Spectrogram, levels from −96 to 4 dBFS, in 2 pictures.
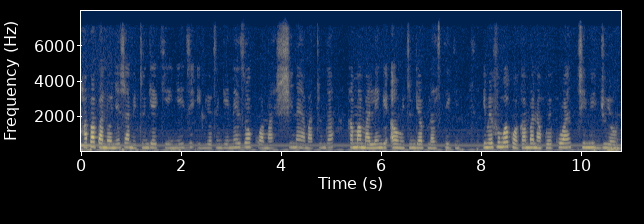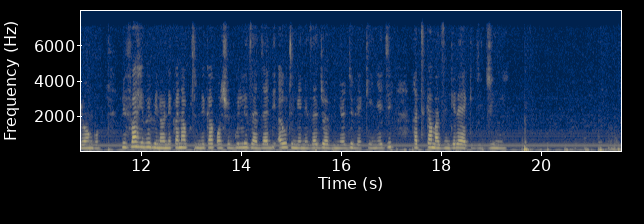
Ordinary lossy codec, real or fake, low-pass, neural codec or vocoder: Opus, 64 kbps; real; 7.2 kHz; none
